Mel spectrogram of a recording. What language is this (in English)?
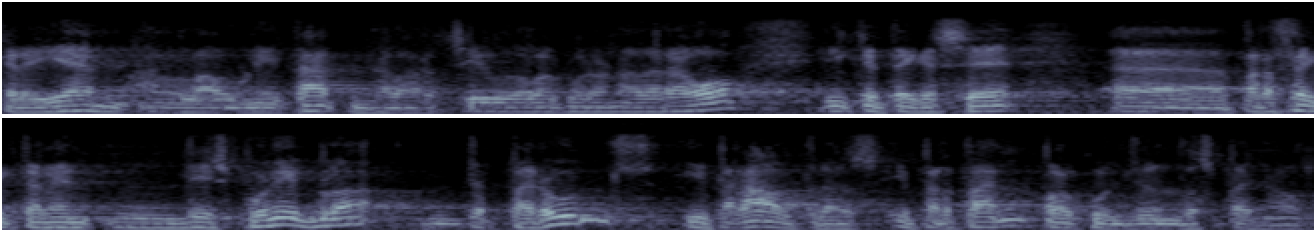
Catalan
